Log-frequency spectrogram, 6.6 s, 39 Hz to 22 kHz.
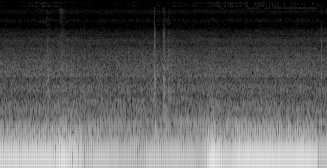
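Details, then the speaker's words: Mercedes C300, 168,000 miles, likely original engine mounts, idling warm after a test drive, recorded in the cabin: rough heavy low rumble with uneven shaking pulses and rattle, headrest jiggling; worn mounts pass vibration, and it rattled more when colder. "You can see this headrest jiggling. It was rattling pretty good a while ago, but I guess it's warmed up a little bit."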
